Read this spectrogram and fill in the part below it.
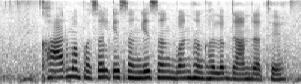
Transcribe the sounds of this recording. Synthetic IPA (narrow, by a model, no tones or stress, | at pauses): kʰaːɾməpʰəsəlkesə̃ŋɡʱesə̃ŋɡbənd̪ʱɦə̃ɡʱələk̚d͡ʒaːmd͡ʒaːt̪ɦɛ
